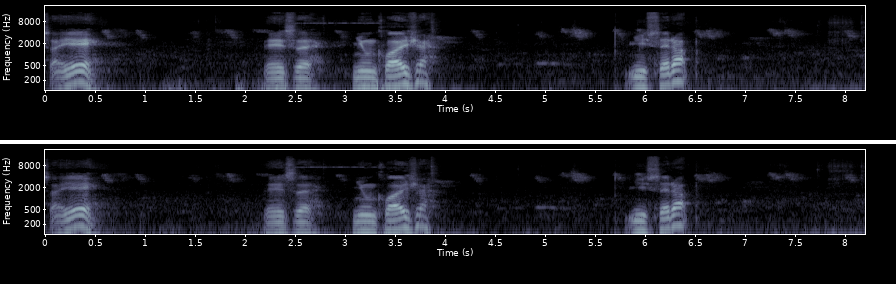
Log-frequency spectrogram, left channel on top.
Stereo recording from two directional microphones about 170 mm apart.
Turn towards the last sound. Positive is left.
turn(degrees=-15)  # may be behind; listen again after turning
